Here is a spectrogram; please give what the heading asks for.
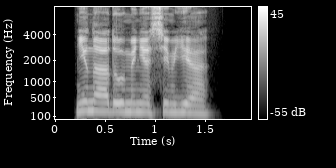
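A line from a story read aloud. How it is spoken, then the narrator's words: Trembling falsetto pleading. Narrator (Russian): дрожащий фальцет взмолился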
